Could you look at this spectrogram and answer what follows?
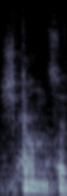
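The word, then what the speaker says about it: Skanzen: I believe I've tried to be very very good with my Hungarian pronunciation, so I believe it's museum. Schonzen.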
